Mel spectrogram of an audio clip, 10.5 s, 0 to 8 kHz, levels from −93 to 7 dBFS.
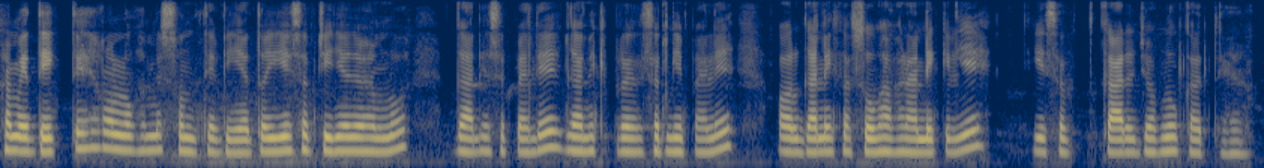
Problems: constant background noise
